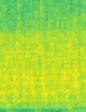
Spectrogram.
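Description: Peanuts fry in hot oil, a brief, bright and constant sizzle heard up close without pause.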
